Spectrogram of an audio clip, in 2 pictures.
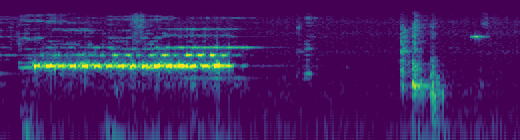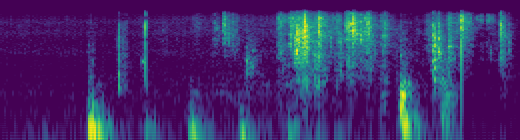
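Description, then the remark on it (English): A mobile phone ringtone chimes steadily for about two seconds with an incoming call from Flipkart Health, then cuts off, followed by handling noises, rustling and clunks as the phone is fumbled with to turn it off. “Let me turn this phone off.”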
